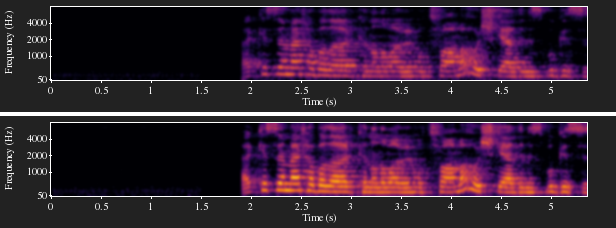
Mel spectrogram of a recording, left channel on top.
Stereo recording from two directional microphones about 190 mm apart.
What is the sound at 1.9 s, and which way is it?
Speech, 35° right (ahead or behind).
